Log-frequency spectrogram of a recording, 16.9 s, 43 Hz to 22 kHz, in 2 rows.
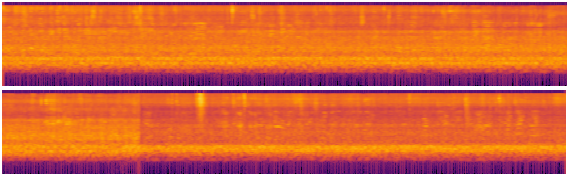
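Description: Steady in-flight cabin noise of a Ryanair Boeing 737-800 jet airliner: a constant drone of engines and airflow. About ten seconds in, the sound changes abruptly and loses much of its upper hiss.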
